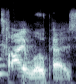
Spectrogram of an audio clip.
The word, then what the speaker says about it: Tai Lopez: Tai Lopez. It's a T-A-I, and then his last name is Lopez.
